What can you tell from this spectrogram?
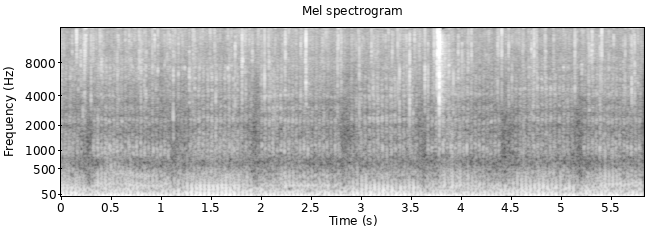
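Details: Deep, rough purring from a cat, rhythmically rising and falling with breathing, mixed with crackling fire sounds and an occasional louder snap.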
